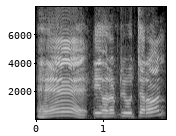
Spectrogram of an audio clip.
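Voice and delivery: usual speaking voice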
